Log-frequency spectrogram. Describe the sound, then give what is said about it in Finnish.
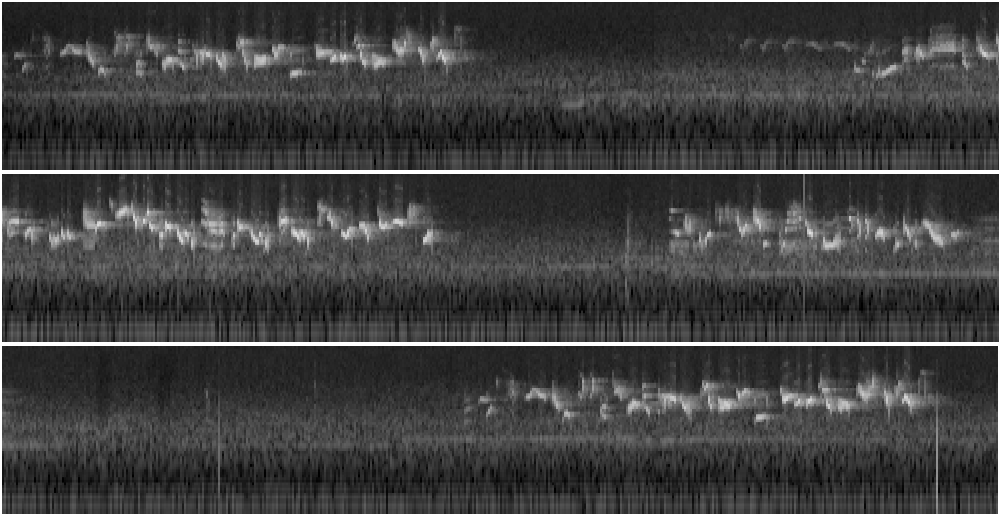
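A garden warbler sings its long, babbling late-summer song in four bursts of rapid, high, chattering warbling, each lasting a few seconds and separated by short pauses, with no other voices. “Se on useita minuutteja kestävää lavertelua. Lehtokerttu laulaa vielä myöhään kesällä toisten lintujen jo hiljennyttyä.”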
